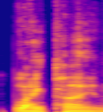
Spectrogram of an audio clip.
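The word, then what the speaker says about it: Blancpain: go whatever whatever Patel says that's how to pronounce it blank pain that's it blank pain can I ask you something with blank pain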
